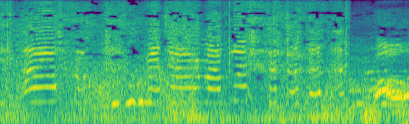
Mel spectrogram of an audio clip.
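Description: Riders screaming and laughing on a slingshot (reverse-bungee) ride, over a rushing of wind on the microphone, with a high gliding shriek near the start. About three and a half seconds in the sound changes abruptly to another scream.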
